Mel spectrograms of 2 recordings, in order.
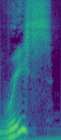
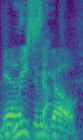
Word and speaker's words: Riese: Is it Reese? No. We Germans are very efficient and we we using all our letters and in our pronunciation like with Porsche it's Porsche actually and it's the same with my last name.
